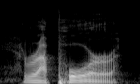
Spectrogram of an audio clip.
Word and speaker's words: rapport: به این کلمه بچه ها، rapport، A-R-A-P-P-O-R-T به چه معنی هستش؟ تی آخر اول از هم بگم تلفظ نکنید، rapport خونده میشه، استرس هم یا فشار هم روی پی هست.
